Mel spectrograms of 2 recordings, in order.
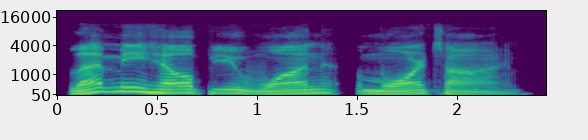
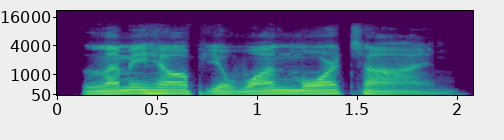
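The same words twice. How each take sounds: The two takes are said the same way.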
